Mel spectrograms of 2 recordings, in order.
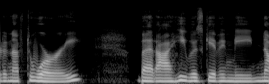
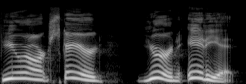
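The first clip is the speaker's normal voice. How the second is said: bad, overdone put-on Louisiana accent, loud and high; 6 semitones higher, 5 dB louder than usual. Quoting what the Louisiana governor said, the speaker does a bad Louisiana accent. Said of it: "I'm going to do a bad accent".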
